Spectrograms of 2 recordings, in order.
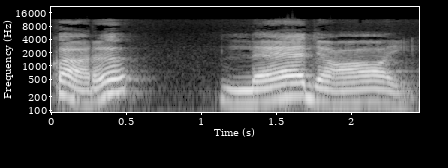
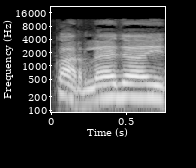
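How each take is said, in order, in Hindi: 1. पहले शब्द के बाद विराम आता है। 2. शब्द बिना रुके एक साथ चलते हैं।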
